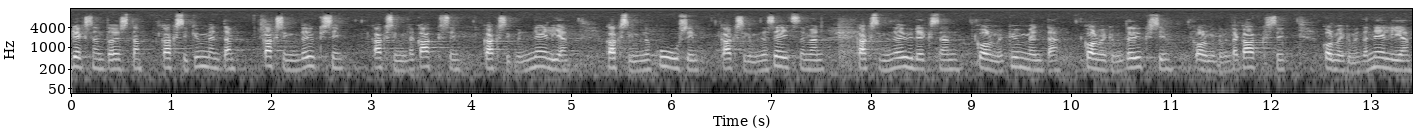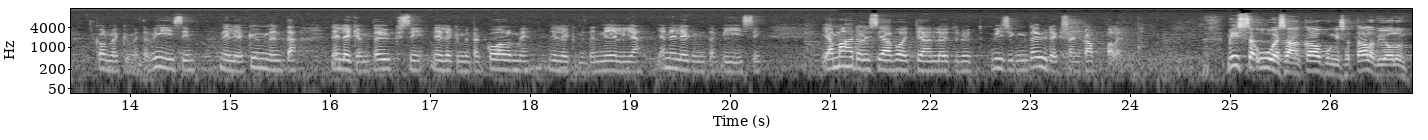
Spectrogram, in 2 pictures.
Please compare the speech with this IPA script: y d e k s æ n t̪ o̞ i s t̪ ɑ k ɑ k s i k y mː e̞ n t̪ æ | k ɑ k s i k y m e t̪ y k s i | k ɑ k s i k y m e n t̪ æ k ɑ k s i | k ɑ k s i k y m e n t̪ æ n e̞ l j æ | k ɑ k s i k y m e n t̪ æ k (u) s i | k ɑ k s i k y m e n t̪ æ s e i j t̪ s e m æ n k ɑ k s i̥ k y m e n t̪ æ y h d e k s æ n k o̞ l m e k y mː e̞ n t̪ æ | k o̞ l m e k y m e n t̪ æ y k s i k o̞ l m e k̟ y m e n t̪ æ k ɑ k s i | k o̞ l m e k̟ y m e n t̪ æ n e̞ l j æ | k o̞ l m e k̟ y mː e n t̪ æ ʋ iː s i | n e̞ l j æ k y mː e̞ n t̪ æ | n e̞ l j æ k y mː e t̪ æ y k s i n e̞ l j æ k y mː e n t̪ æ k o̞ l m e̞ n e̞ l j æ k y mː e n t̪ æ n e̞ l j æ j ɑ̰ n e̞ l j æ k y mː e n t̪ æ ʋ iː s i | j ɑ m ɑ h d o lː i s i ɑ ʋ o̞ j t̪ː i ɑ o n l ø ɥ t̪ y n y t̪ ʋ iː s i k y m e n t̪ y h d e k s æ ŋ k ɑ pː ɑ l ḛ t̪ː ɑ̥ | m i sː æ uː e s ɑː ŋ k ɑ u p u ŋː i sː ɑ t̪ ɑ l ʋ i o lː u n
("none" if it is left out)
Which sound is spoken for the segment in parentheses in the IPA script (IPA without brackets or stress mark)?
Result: uː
